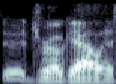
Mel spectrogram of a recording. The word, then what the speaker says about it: Drogalis: part right which is lucky uh and it's pronounced drogalis so it's close enough I usually will not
